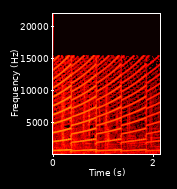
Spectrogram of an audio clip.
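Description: A DJ siren effect: a loud electronic tone sweeps upward again and again in quick repeating rises, riding over a pounding bass beat, with no one talking.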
